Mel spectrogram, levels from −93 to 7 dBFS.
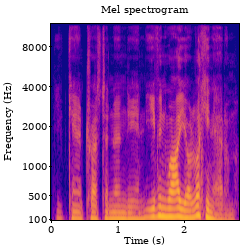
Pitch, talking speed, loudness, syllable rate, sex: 115 Hz, 255 wpm, -15 LUFS, 6.4 syllables/s, male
